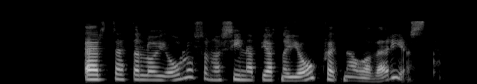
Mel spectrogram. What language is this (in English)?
Icelandic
